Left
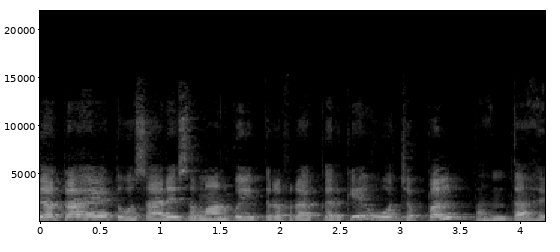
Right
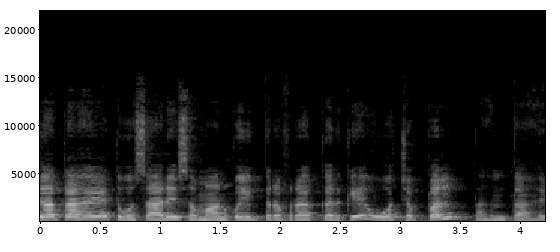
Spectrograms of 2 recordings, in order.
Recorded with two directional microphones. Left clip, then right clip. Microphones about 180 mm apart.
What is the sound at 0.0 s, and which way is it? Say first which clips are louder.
A woman's voice: right 3 dB; 15° right (ahead or behind).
